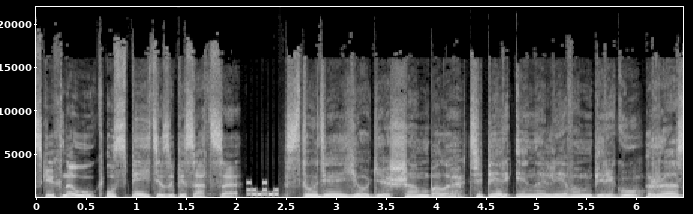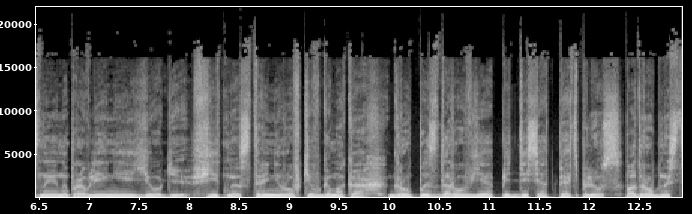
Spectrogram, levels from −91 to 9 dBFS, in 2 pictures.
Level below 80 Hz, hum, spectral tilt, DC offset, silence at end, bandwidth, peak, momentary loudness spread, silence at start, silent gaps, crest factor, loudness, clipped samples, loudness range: -42 dBFS; none; -4 dB/octave; 0.3%; 0 s; 19.5 kHz; 0 dBFS; 3 LU; 0 s; none; 10 dB; -10 LUFS; under 0.1%; 1 LU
